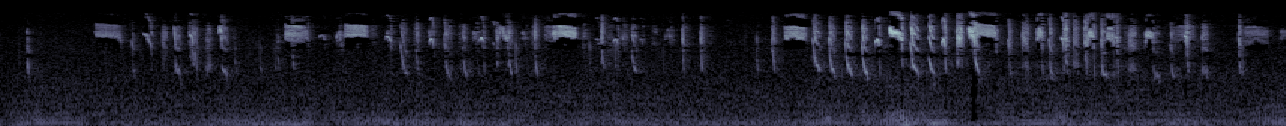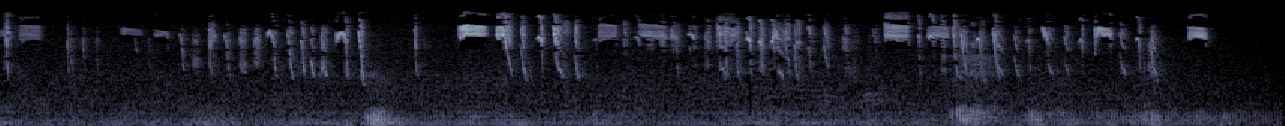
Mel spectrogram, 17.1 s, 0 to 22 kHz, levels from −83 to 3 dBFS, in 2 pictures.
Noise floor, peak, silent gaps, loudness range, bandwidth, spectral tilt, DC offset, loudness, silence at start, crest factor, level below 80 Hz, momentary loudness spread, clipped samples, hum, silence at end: -56 dBFS; -4 dBFS; none; 10 LU; 16 kHz; 1 dB/octave; under 0.1%; -26 LUFS; 0.2 s; 28 dB; -60 dBFS; 19 LU; under 0.1%; none; 0.4 s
